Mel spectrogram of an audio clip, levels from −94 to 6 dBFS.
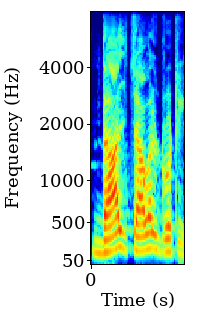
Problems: none marked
